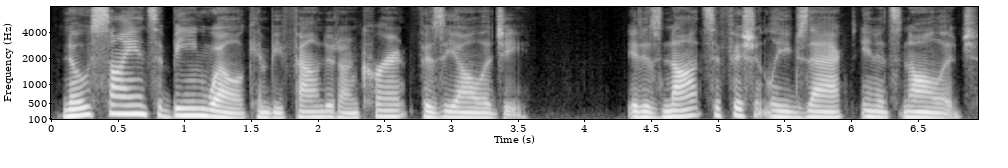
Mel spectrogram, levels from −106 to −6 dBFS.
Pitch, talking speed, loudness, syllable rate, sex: 150 Hz, 165 wpm, -17 LUFS, 5.1 syllables/s, female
